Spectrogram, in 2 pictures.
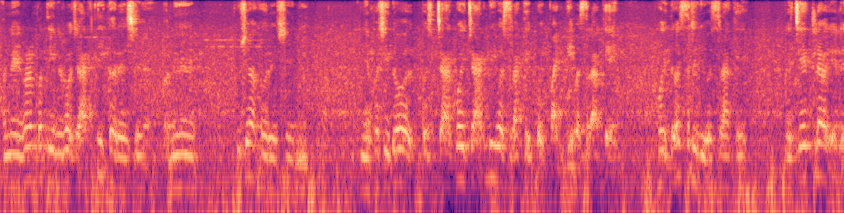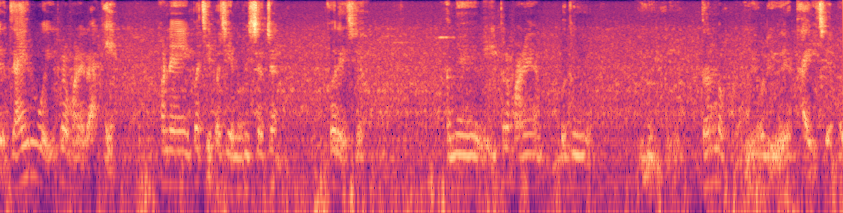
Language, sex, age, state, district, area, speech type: Gujarati, male, 60+, Gujarat, Rajkot, urban, spontaneous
